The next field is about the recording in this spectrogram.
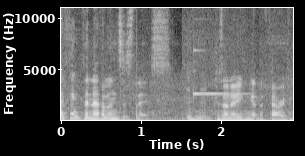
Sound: bell dings

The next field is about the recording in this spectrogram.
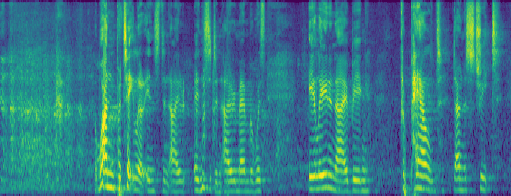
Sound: audience laughs

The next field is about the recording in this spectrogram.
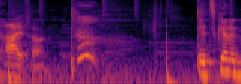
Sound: gasps

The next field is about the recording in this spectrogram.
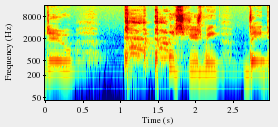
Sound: presenter coughing

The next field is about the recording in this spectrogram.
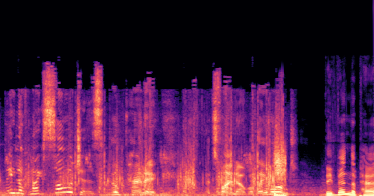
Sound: smack

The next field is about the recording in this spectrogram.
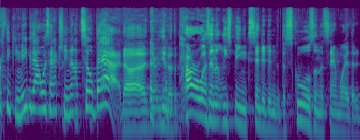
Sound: laughter

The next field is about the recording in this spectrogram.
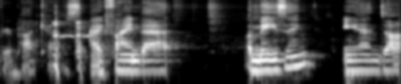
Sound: laughs

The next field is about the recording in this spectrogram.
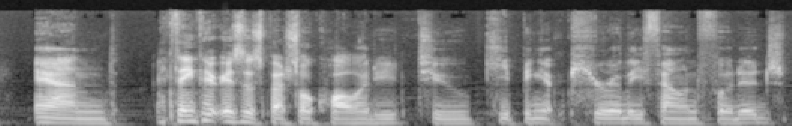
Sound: none

